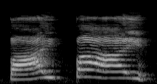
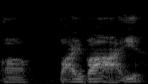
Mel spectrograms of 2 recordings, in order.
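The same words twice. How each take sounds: First: Much higher and louder chipmunk bye-bye; Alvin's bye-bye. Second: Lower, slow, puzzled bye-bye; Great Prince's bye-bye. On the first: Alvin cheekily copying goodbye, high loud chipmunk squeak. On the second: Great Prince answering Alvin's goodbye, low slow voice. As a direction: drop low and drag it out. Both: Retold or imitated.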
